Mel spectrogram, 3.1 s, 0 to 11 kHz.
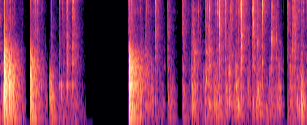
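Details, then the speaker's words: DIGI DI-160 veterinary scale controller, blown up by a wrong power adapter: irregular light clicks and rattles in bursts as the unit is shaken, loose broken pieces tumbling inside the housing. Loose internal debris rattle. "can hear things rattling inside."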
